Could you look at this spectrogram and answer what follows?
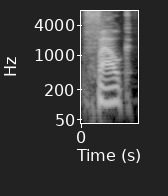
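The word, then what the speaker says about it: Fouke: away from Falk I I always in my head think I'm saying that wrong cuz it it's it's a weirdly spelled um town but Falk Arkansas right is that how you say it right it it was named after a guy named George Falk so that's where the name came from but yeah you're saying it right okay good good and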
